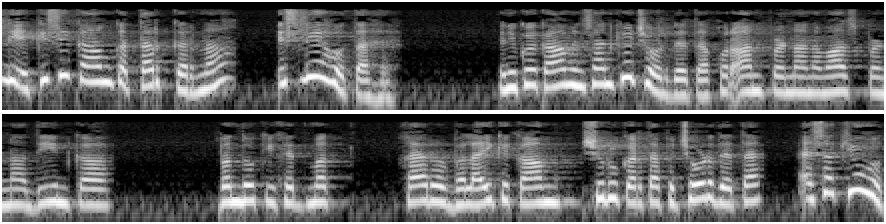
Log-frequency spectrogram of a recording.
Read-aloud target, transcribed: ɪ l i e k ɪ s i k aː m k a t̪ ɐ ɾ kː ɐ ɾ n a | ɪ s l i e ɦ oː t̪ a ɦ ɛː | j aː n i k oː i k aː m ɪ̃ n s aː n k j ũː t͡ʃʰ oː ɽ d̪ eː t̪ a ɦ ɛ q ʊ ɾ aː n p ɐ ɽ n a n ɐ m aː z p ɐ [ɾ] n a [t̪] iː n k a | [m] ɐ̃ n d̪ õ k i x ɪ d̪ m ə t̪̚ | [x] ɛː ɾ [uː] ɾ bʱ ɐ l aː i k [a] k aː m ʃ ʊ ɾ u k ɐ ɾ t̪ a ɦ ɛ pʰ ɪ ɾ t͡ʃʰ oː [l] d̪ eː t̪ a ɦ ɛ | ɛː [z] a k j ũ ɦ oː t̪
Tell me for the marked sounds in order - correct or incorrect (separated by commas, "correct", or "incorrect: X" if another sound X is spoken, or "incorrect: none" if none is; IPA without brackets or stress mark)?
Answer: incorrect: ɽ, incorrect: d̪, incorrect: b, correct, incorrect: ɔː, incorrect: e, incorrect: ɽ, incorrect: s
